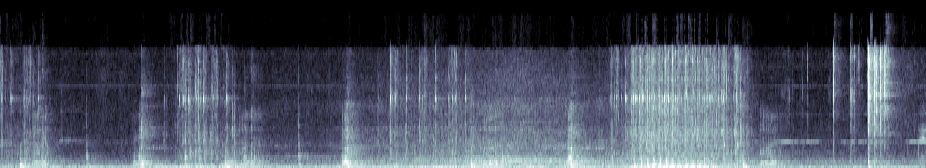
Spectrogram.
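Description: A sewing machine stitches a princess-cut kurta, its steady mechanical clatter running close and fairly loud through the whole span, with brief pauses and a louder burst of running near the end.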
